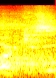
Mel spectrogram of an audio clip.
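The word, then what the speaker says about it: Arkus: Oh, we were both getting the name wrong. It's the Iron Fist of Arcus.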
